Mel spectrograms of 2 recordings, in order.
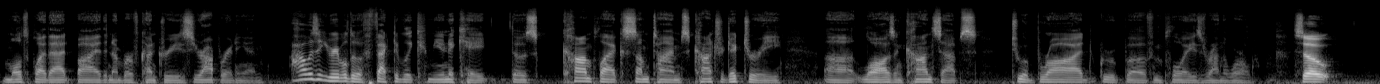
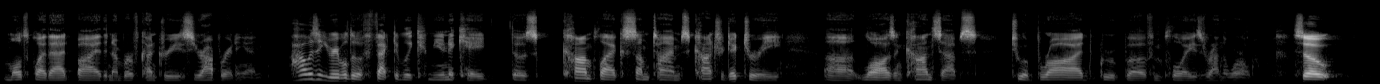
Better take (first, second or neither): first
